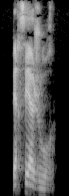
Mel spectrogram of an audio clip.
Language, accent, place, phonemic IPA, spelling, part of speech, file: French, France, Lyon, /pɛʁ.se a ʒuʁ/, percer à jour, verb, LL-Q150 (fra)-percer à jour.wav
- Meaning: to see right through (someone)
